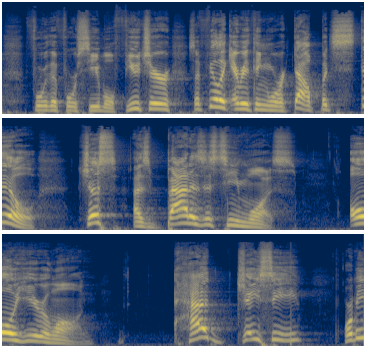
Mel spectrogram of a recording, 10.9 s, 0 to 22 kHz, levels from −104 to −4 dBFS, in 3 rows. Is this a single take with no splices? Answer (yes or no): yes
